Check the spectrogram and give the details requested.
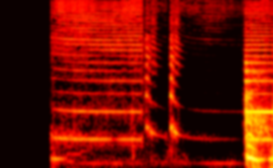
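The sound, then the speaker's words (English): A thin, feeble air horn sound effect gives a nasal sustained blast, two quick chirpy honks, then a louder final burst, with no one speaking. “I don't know about that little weak air horn, but we are back for another Monday.”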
